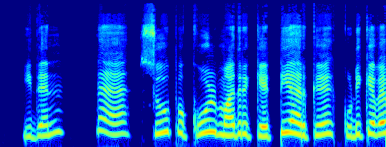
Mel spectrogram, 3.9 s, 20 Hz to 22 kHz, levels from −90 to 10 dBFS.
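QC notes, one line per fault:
0.59 to 0.99 s, call audio freeze: the speech stops and the last sound is stretched into a fading buzz, then about 0.32 s of silence, before resuming with "சூப்பு கூழ் மாதிரி கெட்டியா". Nothing is lost, only a 0.38 s gap inserted, unlike a dropout; likely held-up packets draining the jitter buffer.
1.4 s, microphone volume stepped up: voice and background noise jump together by about 5 dB in one instant step, with "சூப்பு கூழ் மாதிரி கெட்டியா" nearby as a landmark. A single lasting jump in input gain, not a gradual automatic-gain swell or a brief peak.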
